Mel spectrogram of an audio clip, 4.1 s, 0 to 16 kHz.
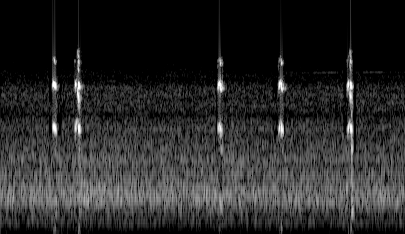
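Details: Peregrine falcon pair meeting at the nest box in Koszalin on 10 October 2024. Five short, bright, harmonic call notes come singly or in a quick double over four seconds, against a steady low hum.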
